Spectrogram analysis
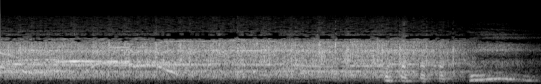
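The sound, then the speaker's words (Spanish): A steady burst of applause on a radio program, congratulating a listener who won a book, holds loud for about four seconds, then tapers off as a voice begins speaking over its fading end. “Aplausos nuevamente.”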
